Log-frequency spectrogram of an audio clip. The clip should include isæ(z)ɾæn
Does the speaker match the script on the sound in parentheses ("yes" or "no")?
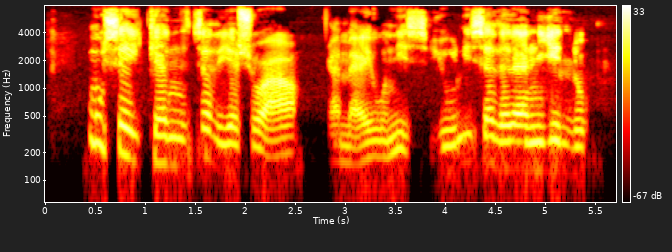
no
